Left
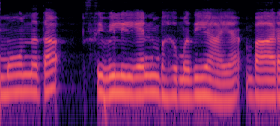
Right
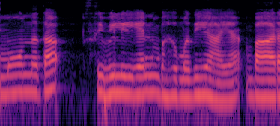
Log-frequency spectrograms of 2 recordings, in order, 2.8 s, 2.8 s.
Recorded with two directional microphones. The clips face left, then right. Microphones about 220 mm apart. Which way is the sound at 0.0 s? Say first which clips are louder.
Left 6 dB; 30° left (ahead or behind).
